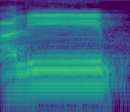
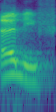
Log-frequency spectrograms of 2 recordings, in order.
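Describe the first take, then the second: First: The word is drawn out slowly. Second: The word is said quickly without lingering. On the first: The speaker calls it wrong. "এভাবে হবে না" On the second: The speaker calls it right. "দেরি করা যাবে না"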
